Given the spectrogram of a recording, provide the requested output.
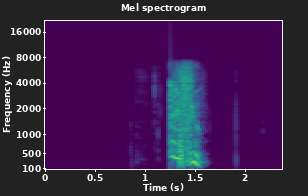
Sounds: Sneeze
